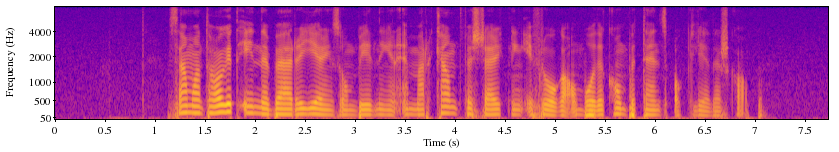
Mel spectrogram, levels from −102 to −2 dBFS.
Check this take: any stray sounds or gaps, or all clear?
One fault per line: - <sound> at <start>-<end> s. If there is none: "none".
none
